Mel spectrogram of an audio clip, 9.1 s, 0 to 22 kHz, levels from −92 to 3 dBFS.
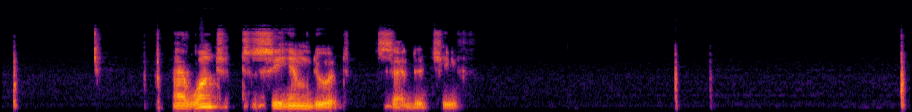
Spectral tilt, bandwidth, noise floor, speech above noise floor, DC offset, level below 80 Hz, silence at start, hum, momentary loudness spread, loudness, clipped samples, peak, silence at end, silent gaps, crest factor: -4.5 dB/octave; 8 kHz; -74 dBFS; 56 dB; under 0.1%; -62 dBFS; 0.15 s; none; 20 LU; -19 LUFS; under 0.1%; 0 dBFS; 0.05 s; none; 22 dB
